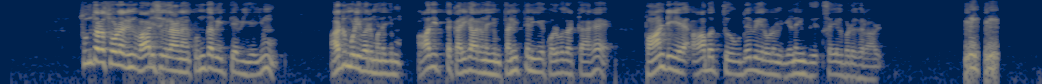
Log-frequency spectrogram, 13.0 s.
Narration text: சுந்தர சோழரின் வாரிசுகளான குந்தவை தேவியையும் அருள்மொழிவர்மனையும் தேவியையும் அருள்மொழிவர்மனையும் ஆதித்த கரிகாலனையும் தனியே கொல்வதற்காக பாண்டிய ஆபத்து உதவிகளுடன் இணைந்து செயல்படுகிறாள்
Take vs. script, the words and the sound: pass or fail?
fail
